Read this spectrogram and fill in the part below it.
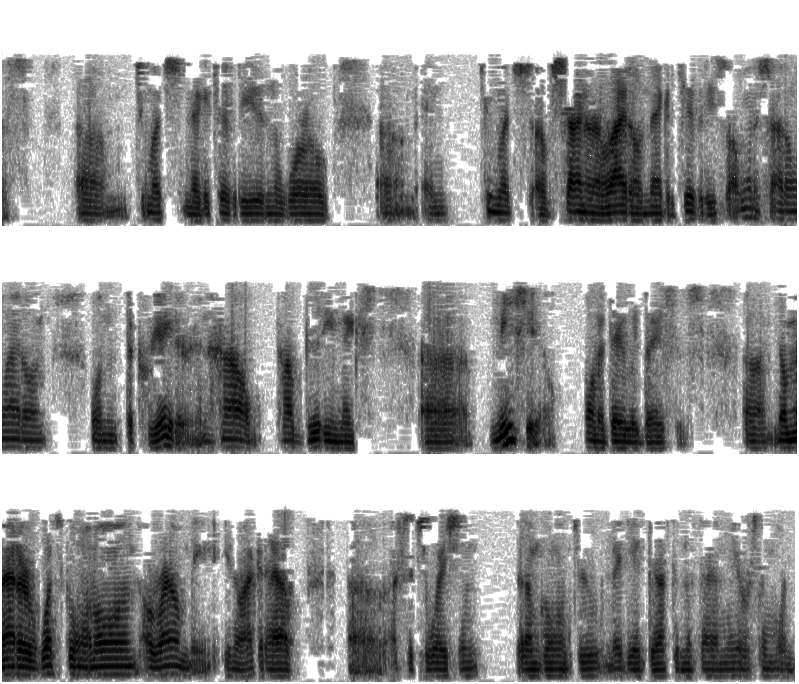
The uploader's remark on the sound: On the phone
